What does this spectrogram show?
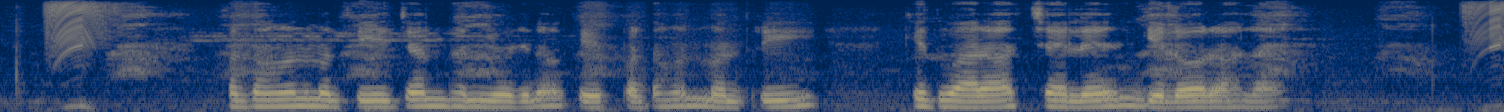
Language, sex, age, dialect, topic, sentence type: Maithili, female, 36-40, Angika, banking, statement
